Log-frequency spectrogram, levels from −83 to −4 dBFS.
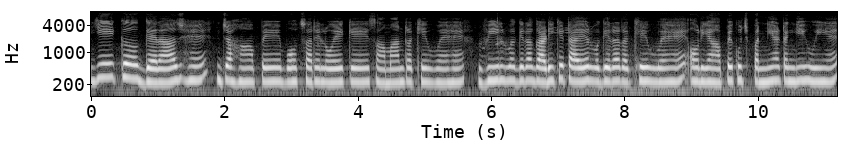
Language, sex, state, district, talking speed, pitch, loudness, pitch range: Hindi, female, Chhattisgarh, Kabirdham, 165 wpm, 235 Hz, -18 LUFS, 230-250 Hz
